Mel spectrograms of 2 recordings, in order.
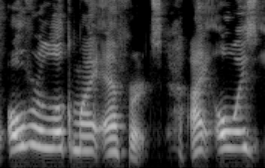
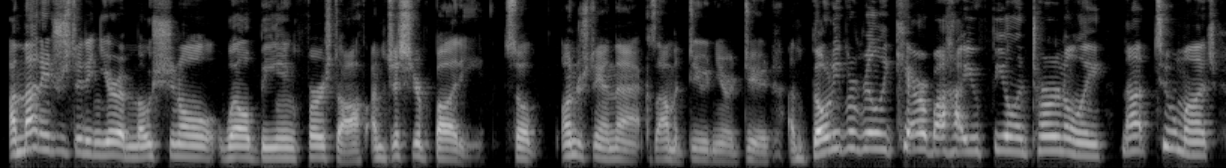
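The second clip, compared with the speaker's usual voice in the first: ordinary talk, nothing marked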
